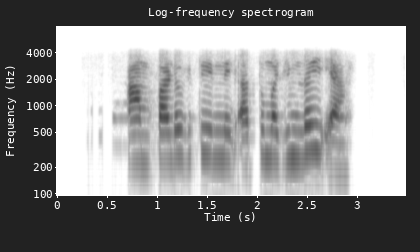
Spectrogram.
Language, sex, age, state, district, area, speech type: Santali, female, 18-30, Jharkhand, Seraikela Kharsawan, rural, conversation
